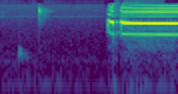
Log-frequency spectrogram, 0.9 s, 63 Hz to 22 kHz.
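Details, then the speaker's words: Sequal Eclipse 5 portable oxygen concentrator, power button held two to three seconds: a single high-pitched electronic beep confirming power-on. "once you hear the beep release it and you're ready to go"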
